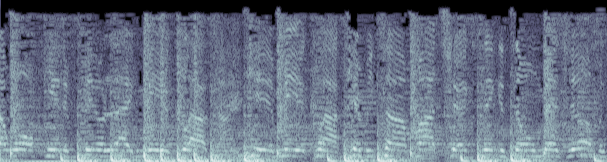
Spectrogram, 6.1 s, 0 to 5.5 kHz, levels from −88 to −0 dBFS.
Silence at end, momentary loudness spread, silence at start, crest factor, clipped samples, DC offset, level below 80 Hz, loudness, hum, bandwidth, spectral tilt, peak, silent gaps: 0 s; 4 LU; 0 s; 14 dB; under 0.1%; under 0.1%; -20 dBFS; -16 LUFS; none; 5.4 kHz; -7.5 dB/octave; 0 dBFS; none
